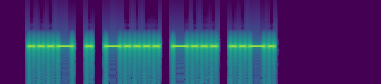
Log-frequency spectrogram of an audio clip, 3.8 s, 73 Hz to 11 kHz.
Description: Morse code, heard as a keyed tone, about 25 wpm, 700 Hz. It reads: VE6BF
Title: Call Signs Repeated 2x - 25wpm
